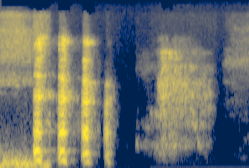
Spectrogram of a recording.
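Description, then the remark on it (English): Four quick, nasal duck quacks in a steady rhythm, loud, followed by a brief breathy rustle before it falls silent. “Quack, quack, quack.”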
